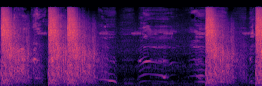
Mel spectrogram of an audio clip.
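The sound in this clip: Gunshots crack out in four loud, sharp blasts, two close together at the start and two near the end, with a strained, wailing voice rising and falling in the quieter gap between them.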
